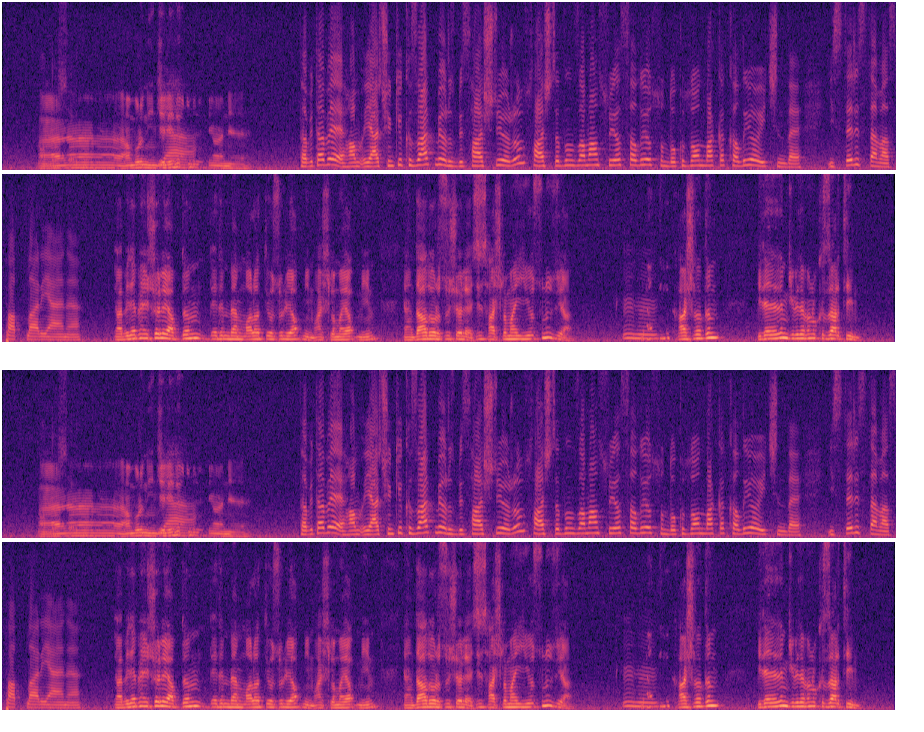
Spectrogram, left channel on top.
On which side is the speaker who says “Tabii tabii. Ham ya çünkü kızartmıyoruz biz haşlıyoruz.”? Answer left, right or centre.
Left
